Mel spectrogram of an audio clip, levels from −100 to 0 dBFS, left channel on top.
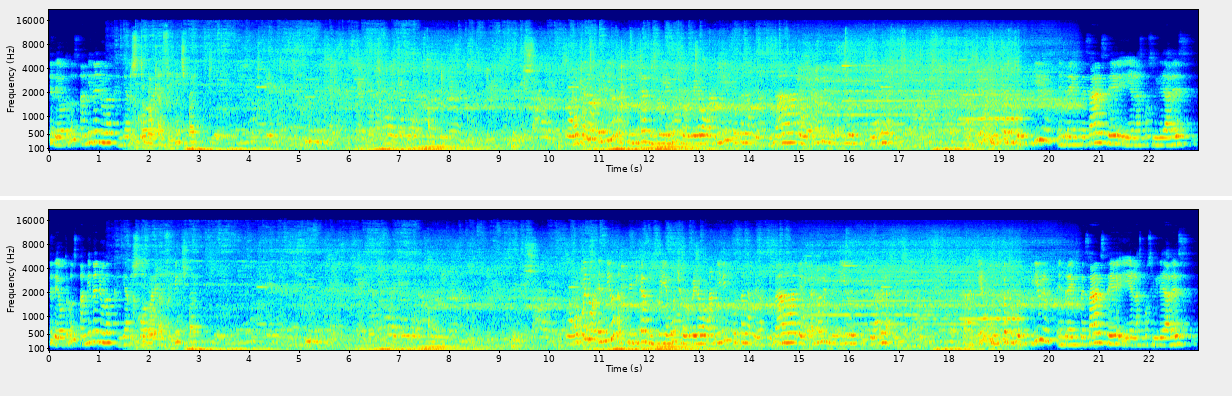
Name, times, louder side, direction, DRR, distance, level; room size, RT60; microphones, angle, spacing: voice 1, 0.0-2.7 10.4-17.5 18.2-22.6, right 1 dB, 50° right, -1 dB, 0.9 m, -30 dB
sound 1, 1.1-20.6, left 1 dB, 50° left, 1.6 m, -42 dB
sound 2, 1.5-19.4, left 1 dB, 80° left, 0.7 m, -33 dB
voice 2, 3.4-9.4 18.1-18.7, left 1 dB, 15° right, -7 dB, 1.4 m, -47 dB
5.9 x 5.5 x 3.0 m, 0.88 s
head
